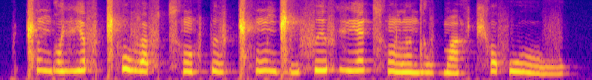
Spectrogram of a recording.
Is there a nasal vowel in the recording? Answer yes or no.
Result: yes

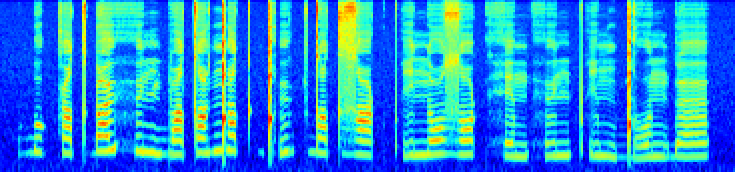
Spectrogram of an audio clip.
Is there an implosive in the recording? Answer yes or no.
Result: yes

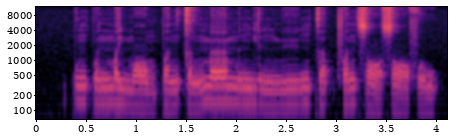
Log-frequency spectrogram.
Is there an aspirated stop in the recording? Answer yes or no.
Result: no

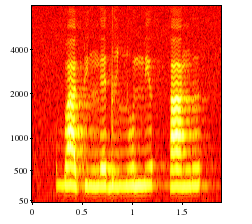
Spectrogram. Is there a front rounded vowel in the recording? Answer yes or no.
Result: no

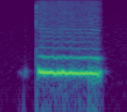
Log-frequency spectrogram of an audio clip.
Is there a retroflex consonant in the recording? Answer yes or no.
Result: no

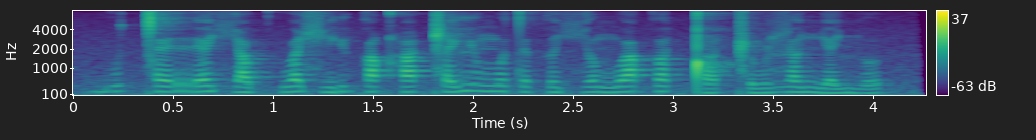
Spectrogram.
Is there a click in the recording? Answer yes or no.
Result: yes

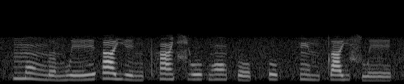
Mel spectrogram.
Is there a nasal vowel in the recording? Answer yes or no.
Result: yes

